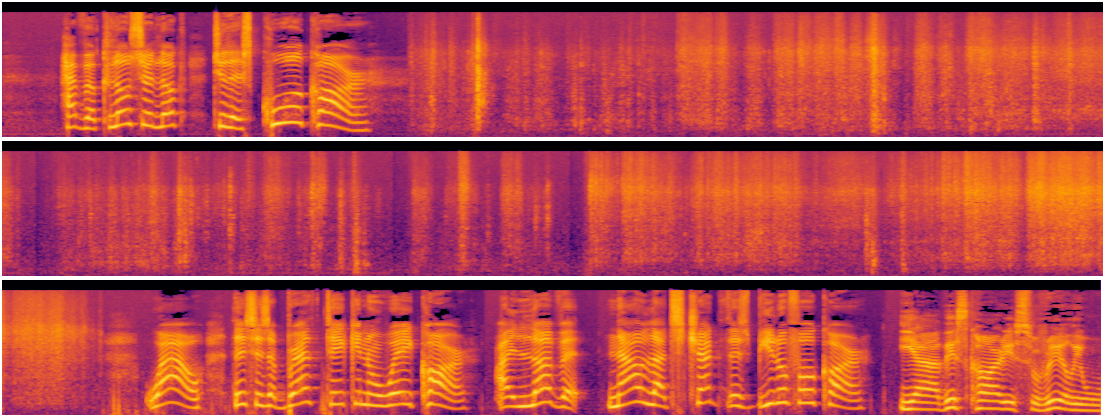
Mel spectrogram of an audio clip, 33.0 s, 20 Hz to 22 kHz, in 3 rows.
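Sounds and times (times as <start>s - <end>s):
wrapping rustling and crinkling: 4.0s - 23.2s
cardboard and styrofoam handled: 4.1s - 23.0s.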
